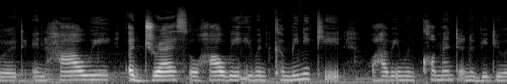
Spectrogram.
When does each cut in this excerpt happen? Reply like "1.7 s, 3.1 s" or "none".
1.1 s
